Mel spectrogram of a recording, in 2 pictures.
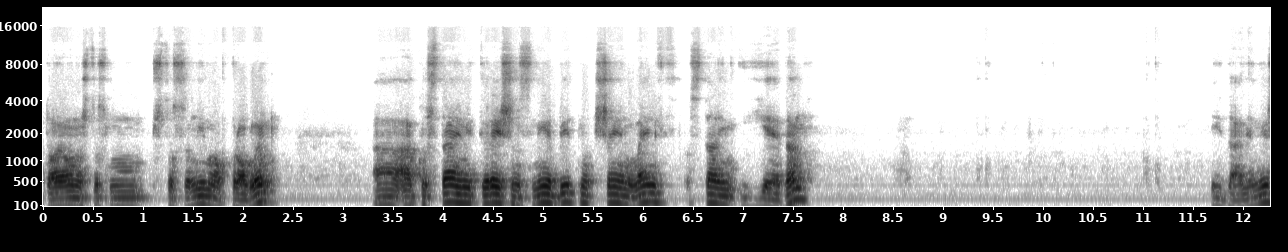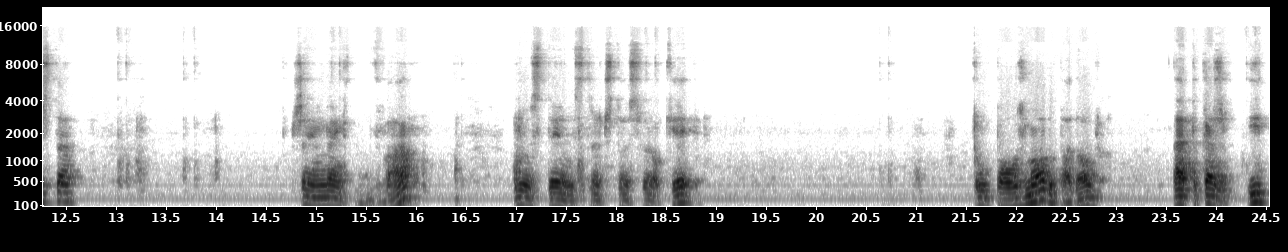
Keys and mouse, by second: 6.7 click, 9.9 g, 12.2 click, 18.9 g.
